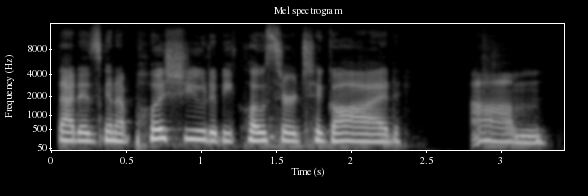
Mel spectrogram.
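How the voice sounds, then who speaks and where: Woman, podcast co-host, mellow relaxed tone, informal, earnest, explanatory, conversational, dry recording. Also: mid-range voice, moderate pace, no room sound. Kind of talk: casual faith-focused conversation.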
